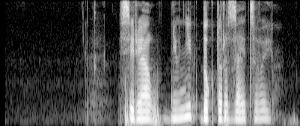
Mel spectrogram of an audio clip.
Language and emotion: Russian, neutral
